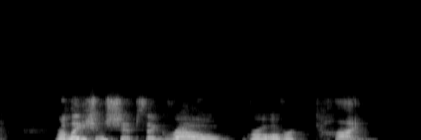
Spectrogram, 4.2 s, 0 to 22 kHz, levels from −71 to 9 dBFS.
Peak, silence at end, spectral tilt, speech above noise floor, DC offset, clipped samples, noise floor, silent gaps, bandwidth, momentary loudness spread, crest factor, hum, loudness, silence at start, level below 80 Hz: -4 dBFS; 0.6 s; -5 dB/octave; 45 dB; under 0.1%; under 0.1%; -64 dBFS; none; 7.2 kHz; 14 LU; 16 dB; none; -19 LUFS; 0.55 s; -74 dBFS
